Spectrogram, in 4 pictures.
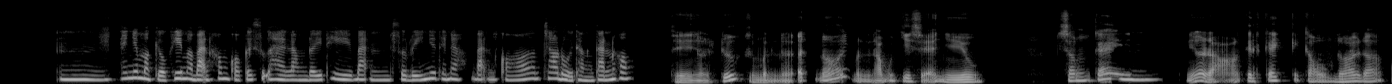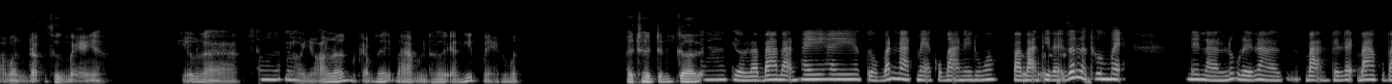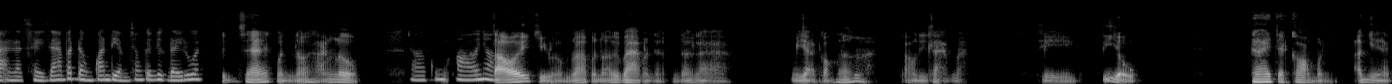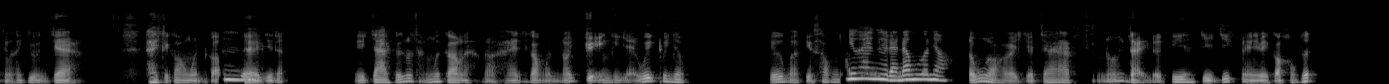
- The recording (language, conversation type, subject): Vietnamese, podcast, Bạn có kinh nghiệm nào về việc hàn gắn lại một mối quan hệ gia đình bị rạn nứt không?
- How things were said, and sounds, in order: other background noise; tapping; unintelligible speech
